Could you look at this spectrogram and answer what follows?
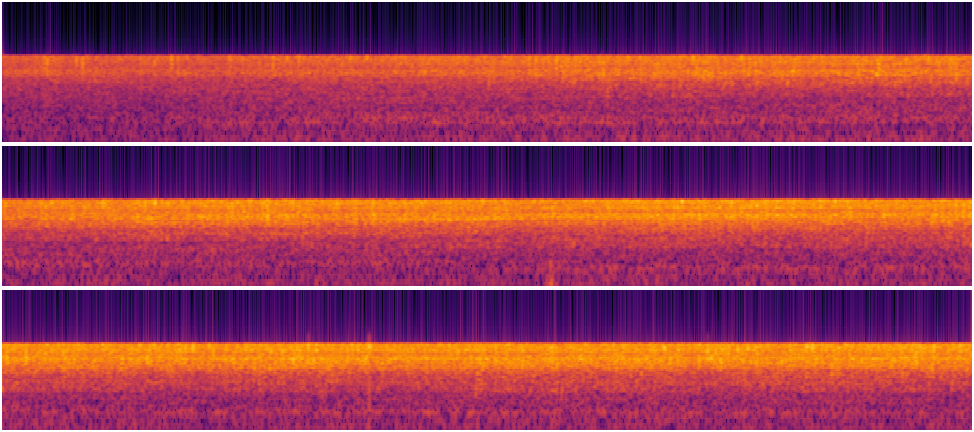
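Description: Water spraying onto a gas grill's lid and metal panels: a steady hiss that grows gradually louder over the first dozen seconds, then holds.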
